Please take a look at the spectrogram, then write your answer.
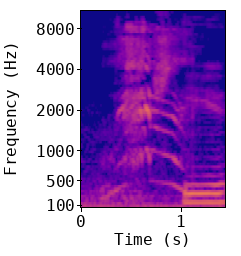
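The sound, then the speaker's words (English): A single drawn-out meow from the cat Fliffo, rising then falling in pitch, fairly loud, followed by a steady low tonal hum. “Here's the cat.”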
